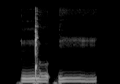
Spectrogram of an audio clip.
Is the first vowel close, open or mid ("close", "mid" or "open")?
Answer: mid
